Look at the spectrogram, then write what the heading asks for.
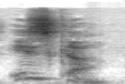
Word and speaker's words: Iizuka: I always pronounce it Izuka. I don't know why that is. It's Iizuka.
